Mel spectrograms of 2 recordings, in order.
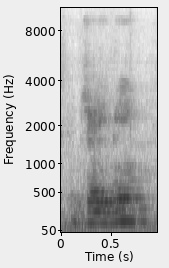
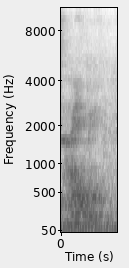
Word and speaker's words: Jaime: My real name is Jamie, but actually in Spanish it's Jaime.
